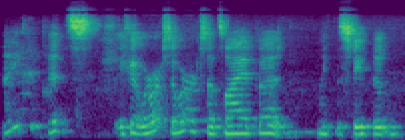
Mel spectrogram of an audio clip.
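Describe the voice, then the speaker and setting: A woman's voice: on the low side, normal speed, dark tone. A woman co-hosting a podcast, bantering and improvising in a casual, playful way. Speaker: podcast co-host. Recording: echoey room, dull lo-fi audio.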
